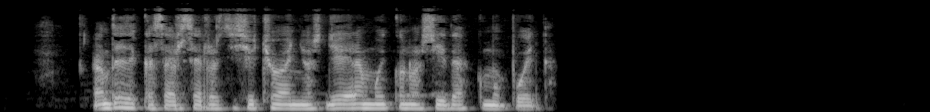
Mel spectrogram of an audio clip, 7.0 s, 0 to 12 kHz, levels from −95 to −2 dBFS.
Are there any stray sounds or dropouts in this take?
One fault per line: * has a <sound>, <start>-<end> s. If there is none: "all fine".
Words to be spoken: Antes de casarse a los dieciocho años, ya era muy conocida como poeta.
all fine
